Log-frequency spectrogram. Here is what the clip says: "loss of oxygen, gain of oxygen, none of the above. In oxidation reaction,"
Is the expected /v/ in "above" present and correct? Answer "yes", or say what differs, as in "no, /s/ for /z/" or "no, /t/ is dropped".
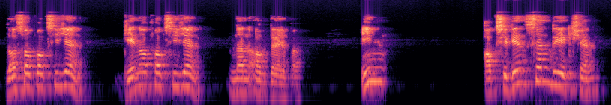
no, /v/ is dropped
